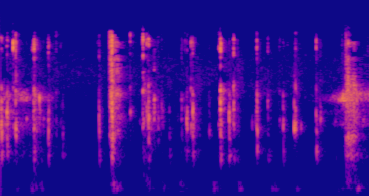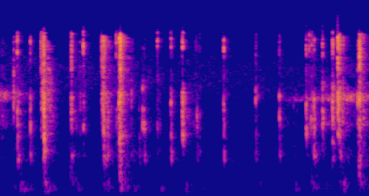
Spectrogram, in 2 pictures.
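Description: Fingertips type steadily on a black plastic keyboard with hollow, round, pastel retro keycaps. The result is a quick, uneven run of bright, clacky plastic clicks, each dying away almost at once, with brief pauses between bursts.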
